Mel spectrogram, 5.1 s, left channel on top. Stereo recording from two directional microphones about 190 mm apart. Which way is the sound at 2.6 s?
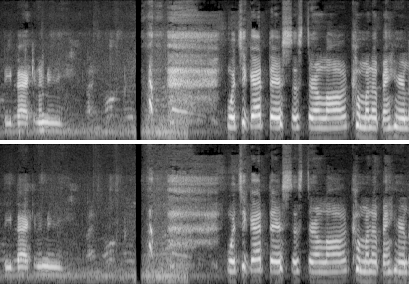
5° left (ahead or behind).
